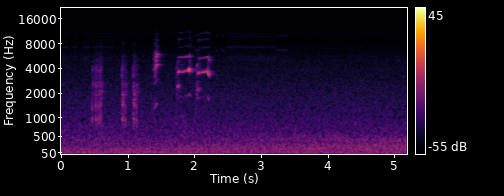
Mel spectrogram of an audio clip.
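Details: Great reed warbler recorded near its nest: a few harsh, grating notes in the first half, then a louder burst of rasping notes mixed with short clear whistles, followed by quiet background hiss.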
